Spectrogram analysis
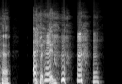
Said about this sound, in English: I'm so sorry. It made me cough then.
